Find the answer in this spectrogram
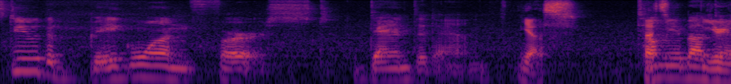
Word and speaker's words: Dandadan: Dandadan would be the Japanese pronunciation.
